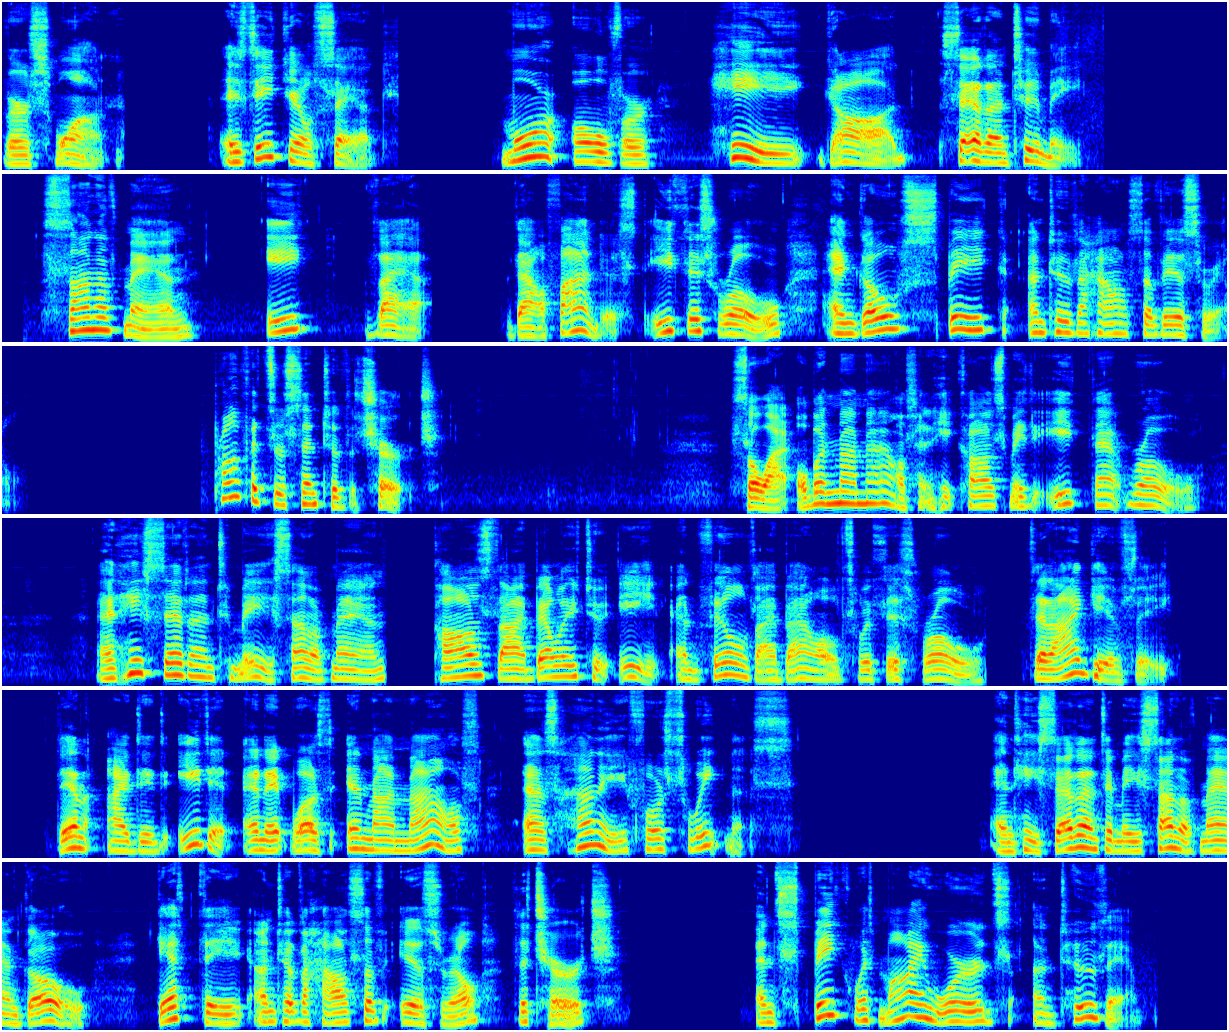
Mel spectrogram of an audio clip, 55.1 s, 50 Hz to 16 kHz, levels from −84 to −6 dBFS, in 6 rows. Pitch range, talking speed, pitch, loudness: 165-220 Hz, 120 wpm, 180 Hz, -25 LUFS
